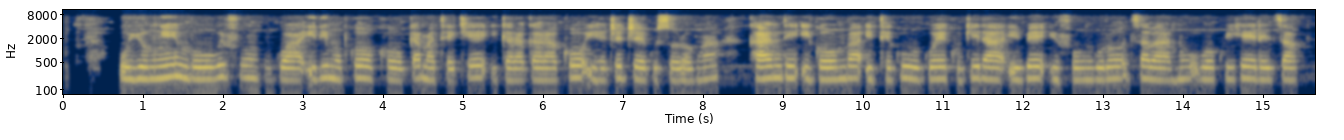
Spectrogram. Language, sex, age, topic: Rundi, female, 25-35, agriculture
